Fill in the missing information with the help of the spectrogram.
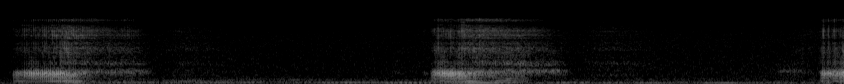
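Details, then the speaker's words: Loud, rough, rattling snores on each in-breath, about 15 a minute, with quiet breathing between them in a small room; an adult told to roll over because of snoring. "roll over you're snoring"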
